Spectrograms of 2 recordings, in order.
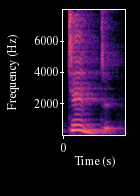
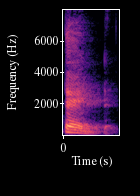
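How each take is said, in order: First: The ending has a short i vowel. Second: The ending has a short e vowel. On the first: The speaker calls it right. "that ted must be pronounced like tid" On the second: The speaker calls it wrong. "not ted"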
